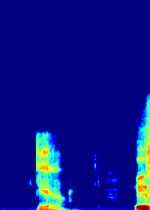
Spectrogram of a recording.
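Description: Mostly silence, broken by one brief click-like sound about half a second in.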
